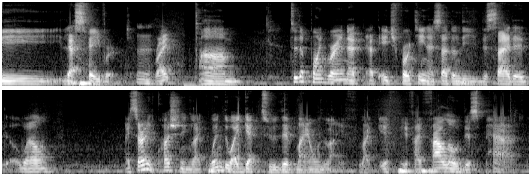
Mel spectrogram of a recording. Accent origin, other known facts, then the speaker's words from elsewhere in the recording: Manila, Metro Manila, Philippines; I grew up, was born and raised in Manila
